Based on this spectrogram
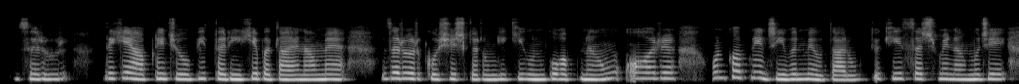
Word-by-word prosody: ज़रूर। 240 Hz, -1 st, -1 dB, 0.5 s
देखिए 270 Hz, +1 st, -1 dB
आपने 245 Hz, +1 st, +2 dB
जो 240 Hz, -2 st, +2 dB
भी 260 Hz, -, 0 dB
तरीके 235 Hz, 0 st, +3 dB
बताए 225 Hz, -2 st, +1 dB
ना 225 Hz, 0 st, +3 dB
मैं 230 Hz, 0 st, +3 dB, 0.4 s
ज़रूर 270 Hz, -1 st, +1 dB
कोशिश 235 Hz, 0 st, -1 dB
करूंगी 225 Hz, 0 st, +1 dB
कि 245 Hz, -1 st, -1 dB
उनको 235 Hz, +1 st, +3 dB
अपनाऊँ 230 Hz, +1 st, +2 dB, 0.2 s
और 275 Hz, 0 st, -3 dB, 0.5 s
उनको 300 Hz, +2 st, -4 dB
अपने 305 Hz, -2 st, -4 dB
जीवन 235 Hz, 0 st, +3 dB
में 245 Hz, -, +3 dB
उतारूँ 215 Hz, -1 st, -1 dB
क्योंकि 260 Hz, +1 st, -5 dB
सच 255 Hz, 0 st, -2 dB
में 250 Hz, -1 st, +1 dB
ना 230 Hz, -1 st, +2 dB
मुझे 235 Hz, +1 st, +1 dB
240 Hz, 155 wpm, -22 LUFS, 230-255 Hz, 0.5 s, तरीके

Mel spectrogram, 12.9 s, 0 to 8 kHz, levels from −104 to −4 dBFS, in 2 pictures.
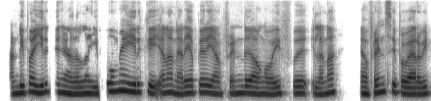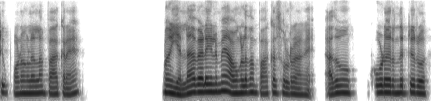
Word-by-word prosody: கண்டிப்பா. 160 Hz, +5 st, +1 dB
இருக்குங்க 180 Hz, -1 st, -2 dB
அதெல்லாம். 145 Hz, +1 st, +1 dB
இப்போவுமே 200 Hz, +7 st, +1 dB
இருக்கு. 185 Hz, -2 st, +1 dB
ஏன்னா 170 Hz, +2 st, 0 dB
நிறைய 155 Hz, +4 st, +1 dB
பேரு, 175 Hz, -1 st, 0 dB
என் 145 Hz, -1 st, -4 dB
ஃப்ரெண்டு 155 Hz, +2 st, -2 dB
அவங்க 140 Hz, 0 st, -2 dB
ஒய்ஃப் 155 Hz, +2 st, -4 dB, 0.4 s
இல்லனா, 145 Hz, +4 st, -1 dB, 0.5 s
என் 145 Hz, -1 st, +1 dB
ஃப்ரெண்ட்ஸ் 185 Hz, +6 st, 0 dB
இப்போ 160 Hz, -, -1 dB
வேற 140 Hz, 0 st, +3 dB
வீட்டுக்கு 165 Hz, +3 st, -4 dB
போனவங்களலாம் 155 Hz, +2 st, 0 dB
பார்க்குறேன் 140 Hz, +1 st, -3 dB, 1.3 s
ஆமா. 170 Hz, -, +2 dB, 0.2 s
எல்லா 140 Hz, +6 st, +2 dB
வேலைளுமே 185 Hz, +2 st, +4 dB
அவங்கள 160 Hz, +1 st, +3 dB
தான் 170 Hz, -1 st, -2 dB
பாக்க 150 Hz, +3 st, -4 dB
சொல்றாங்க. 140 Hz, -4 st, -2 dB, 0.3 s
அதுவும் 165 Hz, +4 st, +1 dB, 0.4 s
கூட 170 Hz, +1 st, +1 dB
இருந்துட்டு, 165 Hz, 0 st, -1 dB
ரொ 155 Hz, -, +4 dB
160 Hz, 145 wpm, -22 LUFS, 145-175 Hz, 1.3 s, வேலைளுமே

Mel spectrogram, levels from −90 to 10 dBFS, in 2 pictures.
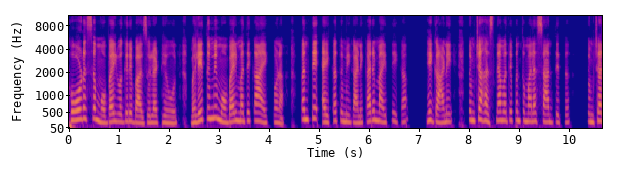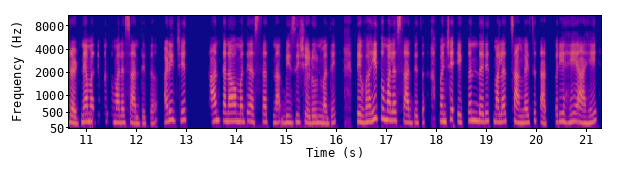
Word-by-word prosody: थोडंसं 295 Hz, +3 st, +4 dB
मोबाईल 220 Hz, +1 st, +2 dB
वगैरे 235 Hz, +2 st, -1 dB
बाजूला 195 Hz, +1 st, +1 dB
ठेवून, 185 Hz, -3 st, -5 dB, 0.3 s
भले 205 Hz, +6 st, +7 dB
तुम्ही 320 Hz, +1 st, +4 dB
मोबाईलमध्ये 235 Hz, +3 st, +2 dB
का 250 Hz, -1 st, +5 dB
ऐकू 205 Hz, -1 st, -2 dB
ना, 175 Hz, -4 st, -3 dB, 0.4 s
पण 290 Hz, 0 st, +5 dB
ते 320 Hz, -, +9 dB, 0.2 s
ऐका 210 Hz, +3 st, -1 dB
तुम्ही 225 Hz, -3 st, -2 dB
गाणे. 190 Hz, 0 st, -1 dB
कारण 245 Hz, +4 st, +2 dB
माहिती 230 Hz, 0 st, -1 dB
आहे 230 Hz, -, -8 dB
का? 220 Hz, -, -7 dB, 0.4 s
हे 265 Hz, -, +6 dB
गाणे 215 Hz, +1 st, +2 dB, 0.4 s
तुमच्या 265 Hz, +2 st, +6 dB
हसण्यामध्ये 255 Hz, +1 st, 0 dB
पण 260 Hz, -, -2 dB
तुम्हाला 235 Hz, -1 st, -1 dB
साथ 220 Hz, -1 st, +2 dB
देतं, 210 Hz, 0 st, -9 dB, 0.4 s
तुमच्या 225 Hz, +2 st, +3 dB
रडण्यामध्ये 215 Hz, +4 st, 0 dB
पण 225 Hz, -, -14 dB
तुम्हाला 200 Hz, -1 st, -3 dB
साथ 190 Hz, -2 st, -1 dB
देतं 175 Hz, -1 st, -13 dB, 0.2 s
आणि 250 Hz, +6 st, +1 dB
जे 265 Hz, +1 st, -1 dB, 0.5 s
ताणतणावामध्ये 235 Hz, -1 st, 0 dB
असतात 220 Hz, 0 st, -3 dB
ना, 195 Hz, -1 st, -4 dB
बिझी 200 Hz, +2 st, -5 dB
शेड्यूलमध्ये, 190 Hz, -2 st, -3 dB, 0.4 s
तेव्हा 220 Hz, -1 st, +2 dB
ही 275 Hz, +7 st, +7 dB
तुम्हाला 270 Hz, -4 st, +2 dB
साथ 215 Hz, -4 st, +1 dB
देतं. 195 Hz, 0 st, -10 dB, 0.3 s
म्हणजे 235 Hz, +4 st, +2 dB
एकंदरीत 245 Hz, +1 st, -1 dB
मला 220 Hz, 0 st, +1 dB
सांगायचं 200 Hz, +4 st, -1 dB
तात्पर्य 220 Hz, +7 st, -3 dB
हे 220 Hz, +5 st, -2 dB
आहे 195 Hz, +1 st, -1 dB
225 Hz, 150 wpm, -26 LUFS, 200-245 Hz, 0.5 s, ते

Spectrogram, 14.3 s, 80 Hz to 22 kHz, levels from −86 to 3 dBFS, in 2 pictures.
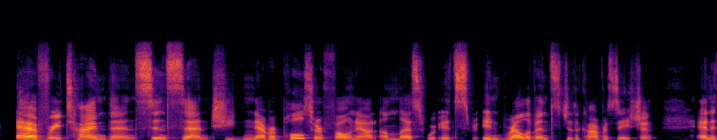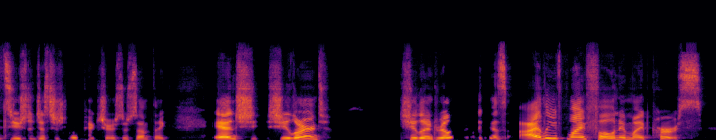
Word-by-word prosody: Every 250 Hz, +4 st, +6 dB
time 250 Hz, -1 st, +1 dB
then, 170 Hz, -6 st, -4 dB
since 225 Hz, +4 st, -1 dB
then, 190 Hz, -, 0 dB
she 180 Hz, +3 st, -7 dB
never 190 Hz, +4 st, -1 dB
pulls 220 Hz, -1 st, -1 dB
her 220 Hz, -3 st, -2 dB
phone 195 Hz, -3 st, -3 dB
out 160 Hz, -2 st, -3 dB
unless 180 Hz, 0 st, -5 dB
we're 415 Hz, 0 st, -10 dB
it's 420 Hz, -, -2 dB
in 195 Hz, -2 st, -2 dB
relevance 200 Hz, +2 st, -1 dB
to 205 Hz, -, -10 dB
the 195 Hz, -, -12 dB
conversation, 180 Hz, -, -6 dB, 0.4 s
and 190 Hz, +1 st, +1 dB
it's 195 Hz, +1 st, -4 dB
usually 195 Hz, -2 st, -4 dB
just 185 Hz, 0 st, -5 dB
to -, -, -3 dB
show 170 Hz, -1 st, -8 dB
pictures 160 Hz, -, -7 dB
or 165 Hz, -, -11 dB
something. 165 Hz, -1 st, -8 dB, 0.5 s
And 205 Hz, -1 st, +9 dB
sh 205 Hz, -, +1 dB
she 230 Hz, +1 st, -1 dB
learned. 320 Hz, +8 st, +4 dB, 0.7 s
She 250 Hz, -, -1 dB
learned 235 Hz, -1 st, +3 dB
real 250 Hz, +2 st, +5 dB, 0.2 s
quick, -, -, -39 dB
because -, -, -5 dB
I 485 Hz, -, +8 dB
leave 415 Hz, -2 st, 0 dB
my 300 Hz, -1 st, +4 dB
phone 240 Hz, -4 st, 0 dB
in 270 Hz, -2 st, 0 dB
my 200 Hz, -3 st, 0 dB
purse, -, -, -3 dB
205 Hz, 185 wpm, -23 LUFS, 185-250 Hz, 0.7 s, And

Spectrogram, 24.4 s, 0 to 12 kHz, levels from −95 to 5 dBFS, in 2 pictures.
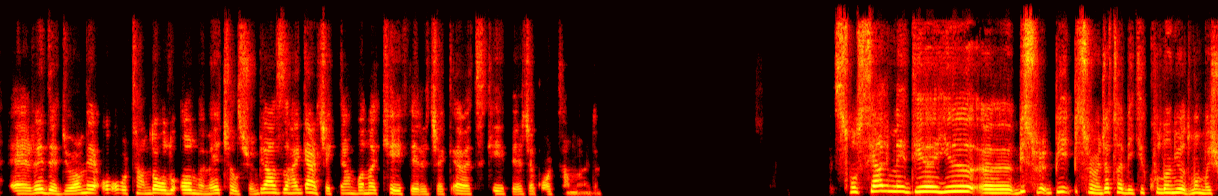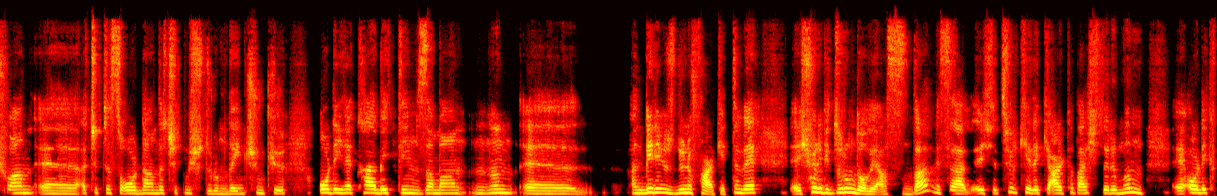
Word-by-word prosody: eee, 180 Hz, -1 st, 0 dB
reddediyorum 195 Hz, -3 st, +1 dB
ve 220 Hz, -1 st, +2 dB
o 220 Hz, -1 st, -4 dB
ortamda 195 Hz, 0 st, -3 dB
ol 195 Hz, -1 st, 0 dB
olmamaya 195 Hz, -2 st, 0 dB
çalışıyorum. 180 Hz, -5 st, -6 dB
Biraz 230 Hz, -1 st, +1 dB
daha 215 Hz, -1 st, -1 dB
gerçekten 195 Hz, -4 st, -2 dB
bana 190 Hz, +1 st, -3 dB
keyif 175 Hz, -3 st, -5 dB
verecek 155 Hz, -1 st, -5 dB
evet, 165 Hz, -2 st, -3 dB
keyif 165 Hz, -3 st, -9 dB
verecek 150 Hz, +1 st, -8 dB
ortamlarda. -, -, -11 dB, 2.4 s
Sosyal 315 Hz, +4 st, +2 dB
medyayı, 300 Hz, -1 st, +4 dB, 0.2 s
eee, 220 Hz, -1 st, +4 dB
bir 300 Hz, -, 0 dB
sü 250 Hz, -7 st, +1 dB
bir 280 Hz, -1 st, -3 dB
bir 310 Hz, -, -7 dB
süre 245 Hz, -7 st, +1 dB
önce 255 Hz, +6 st, +1 dB
tabii 245 Hz, -6 st, -2 dB
ki 230 Hz, -, -8 dB
kullanıyordum 230 Hz, -2 st, 0 dB
ama 200 Hz, -3 st, -2 dB
şu 210 Hz, +3 st, -3 dB
an, 210 Hz, 0 st, 0 dB
eee, 175 Hz, -1 st, -2 dB
açıkçası 220 Hz, -2 st, -1 dB
oradan 195 Hz, +1 st, 0 dB
da -, -, -1 dB
çıkmış 200 Hz, -2 st, -3 dB
durumdayım. 170 Hz, 0 st, -4 dB
Çünkü 195 Hz, -2 st, -2 dB, 0.3 s
orada 225 Hz, 0 st, +5 dB
yine 220 Hz, 0 st, +1 dB
kaybettiğim 210 Hz, -2 st, +2 dB
zamanın, 200 Hz, +2 st, -2 dB
eee, 175 Hz, -2 st, -1 dB, 0.4 s
hani 195 Hz, +1 st, -2 dB
beni 245 Hz, -1 st, +6 dB
üzdüğünü 220 Hz, 0 st, +2 dB
fark 145 Hz, -8 st, +2 dB
ettim 190 Hz, +8 st, -3 dB
ve, 225 Hz, +1 st, +6 dB, 0.4 s
eee, -, -, 0 dB
şöyle 265 Hz, -3 st, +4 dB
bir 215 Hz, -3 st, -2 dB
durum 245 Hz, 0 st, +4 dB
da -, -, +7 dB
oluyor 160 Hz, -3 st, +2 dB
aslında: 160 Hz, -, +1 dB
Mesela, 200 Hz, -5 st, +1 dB
işte, 205 Hz, 0 st, -2 dB
Türkiye'deki 235 Hz, -6 st, 0 dB
arkadaşlarımın, 205 Hz, +2 st, 0 dB, 0.3 s
eee, 180 Hz, -, 0 dB
oradaki 220 Hz, 0 st, +3 dB
205 Hz, 160 wpm, -23 LUFS, 185-225 Hz, 2.4 s, da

